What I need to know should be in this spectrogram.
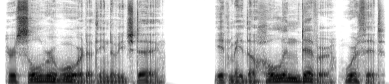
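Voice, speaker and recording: A man reading a story aloud in expressive scripted narration. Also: low voice, vocal fry.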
